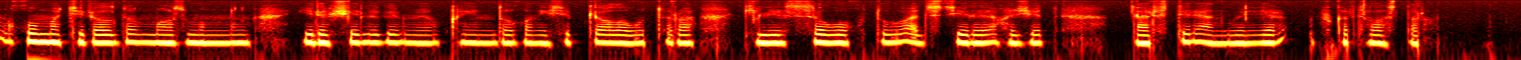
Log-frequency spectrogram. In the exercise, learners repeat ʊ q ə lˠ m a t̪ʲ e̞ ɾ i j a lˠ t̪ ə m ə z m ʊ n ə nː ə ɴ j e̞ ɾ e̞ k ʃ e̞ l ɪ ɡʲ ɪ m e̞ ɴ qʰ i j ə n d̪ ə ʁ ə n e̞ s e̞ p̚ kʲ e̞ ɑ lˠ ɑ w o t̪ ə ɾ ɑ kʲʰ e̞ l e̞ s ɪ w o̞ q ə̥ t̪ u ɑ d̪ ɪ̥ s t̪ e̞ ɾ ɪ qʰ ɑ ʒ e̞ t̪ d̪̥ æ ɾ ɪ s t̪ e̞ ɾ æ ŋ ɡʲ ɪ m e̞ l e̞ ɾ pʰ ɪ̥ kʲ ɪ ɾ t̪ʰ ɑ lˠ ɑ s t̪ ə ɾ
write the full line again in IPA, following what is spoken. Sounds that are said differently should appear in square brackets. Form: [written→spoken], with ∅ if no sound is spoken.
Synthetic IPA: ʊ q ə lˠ m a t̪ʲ e̞ ɾ i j a lˠ [t̪→d̪] ə m [ə→ɑ] z m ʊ n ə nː ə ɴ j e̞ ɾ e̞ k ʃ e̞ l ɪ ɡʲ ɪ m e̞ ɴ qʰ i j ə n d̪ ə ʁ ə n e̞ s e̞ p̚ kʲ e̞ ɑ lˠ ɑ w o t̪ ə ɾ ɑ kʲʰ e̞ l e̞ s ɪ w o̞ q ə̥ t̪ u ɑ d̪ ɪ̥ s t̪ e̞ ɾ ɪ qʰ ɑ ʒ e̞ t̪ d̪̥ æ ɾ ɪ s t̪ e̞ ɾ æ ŋ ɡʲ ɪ m e̞ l e̞ ɾ pʰ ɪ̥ kʲ ɪ ɾ t̪ʰ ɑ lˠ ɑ s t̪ ə ɾ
